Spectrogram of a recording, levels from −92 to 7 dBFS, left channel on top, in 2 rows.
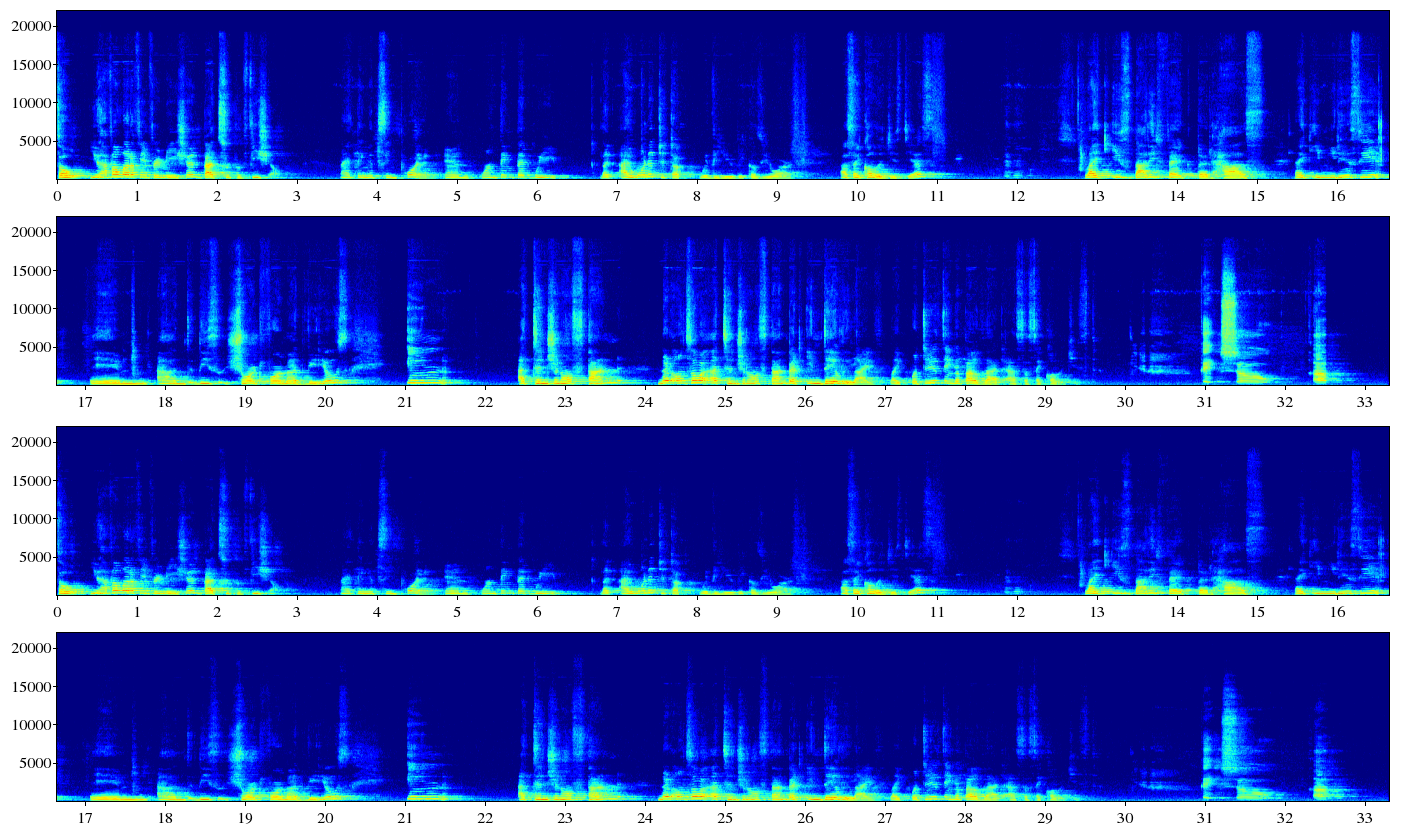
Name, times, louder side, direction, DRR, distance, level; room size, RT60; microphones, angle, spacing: voice 1, 0.0-2.8 3.6-6.2 6.8-9.2 9.8-10.9 12.9-14.9 15.5-16.6 17.1-20.3 21.0-21.5 22.4-23.8 24.2-29.2, left 2 dB, 35° left, 7 dB, 1.2 m, -26 dB
voice 2, 31.0-31.8 32.4-32.5, left 6 dB, 75° left, 8 dB, 1.8 m, -33 dB
29.5 x 15.5 x 9.0 m, 0.83 s
head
